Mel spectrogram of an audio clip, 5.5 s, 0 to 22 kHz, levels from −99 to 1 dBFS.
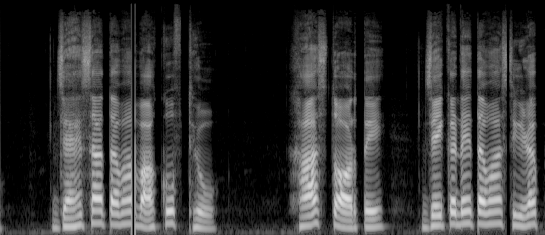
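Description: Speech, with two short holes in the sound. The first runs from 1.32 to 1.36 s, the second from 5.06 to 5.10 s. Each gap is about 37 ms of silence. The speech then resumes further along, as if it had kept playing underneath. This is likely a Bluetooth dropout. Packets failed to reach the headphones in time and were discarded. A gap this size fits roughly two lost packets each time.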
